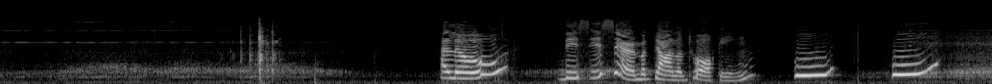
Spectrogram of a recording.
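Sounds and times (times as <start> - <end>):
old cranked party-line telephone bell ringing: 0.0 - 3.5
speech: 4.4 - 5.0, 5.6 - 7.6.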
